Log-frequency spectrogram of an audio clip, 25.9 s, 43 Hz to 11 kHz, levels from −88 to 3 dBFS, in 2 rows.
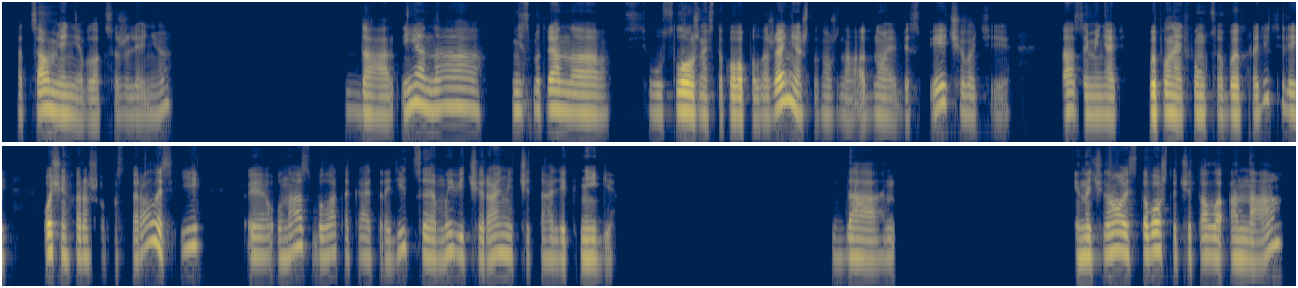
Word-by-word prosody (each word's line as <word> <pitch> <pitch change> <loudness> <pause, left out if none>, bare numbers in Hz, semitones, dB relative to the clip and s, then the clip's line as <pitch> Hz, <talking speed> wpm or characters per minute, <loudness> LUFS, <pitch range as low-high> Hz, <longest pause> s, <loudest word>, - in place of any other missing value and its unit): Отца 155 +1 +3
у 165 - +5
меня 145 -3 +2
не 130 -3 -5
было, 120 0 -5
к - - -34
сожалению. 135 +6 -11 1.7
Да, 140 -3 -2
и 175 +6 +1
она, 180 -2 0 0.3
несмотря 160 +1 +1
на 140 -3 0
всю 145 -1 -12
сложность 140 -2 +7
такого 135 -2 +4
положения, 130 - +5
что 145 - -14
нужно 130 -2 -12
одной 130 -1 -6
обеспечивать, 145 -8 -4
и, 65 +1 -17 0.5
да, 150 +2 +2
заменять 135 -2 -3 0.2
выполнять 145 -2 +5
функцию 140 -1 -3
обоих 135 0 +1
родителей, 155 - -5 0.3
очень 170 -2 +6
хорошо 145 -1 -5
постаралась 145 - -1
и, 210 +4 -3 0.4
э, 150 0 -1
у 145 -2 -9
нас 200 +8 -3
была 150 +2 -4
такая 145 -2 -11
традиция: 145 +2 -4
мы 150 +6 -3
вечерами 155 0 -2
читали 140 -2 -8
книги. 135 0 -3 2.2
Да, 140 -1 -2
м. 140 0 -9 1.8
И 145 - -4
начиналось 160 +4 +3
с - - -23
того, 165 +3 +6
что 180 -4 -10
читала 150 0 -1
она, 135 - -2
145 Hz, 115 wpm, -25 LUFS, 135-160 Hz, 2.2 s, сложность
